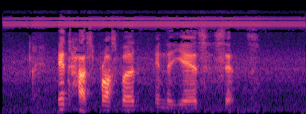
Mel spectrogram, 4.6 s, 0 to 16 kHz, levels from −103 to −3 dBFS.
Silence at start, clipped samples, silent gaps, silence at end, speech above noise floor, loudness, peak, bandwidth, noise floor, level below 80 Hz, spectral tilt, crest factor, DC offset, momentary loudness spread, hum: 0.05 s; under 0.1%; none; 0 s; 20 dB; -27 LUFS; -6 dBFS; 11.5 kHz; -49 dBFS; -88 dBFS; 1.5 dB/octave; 24 dB; under 0.1%; 20 LU; none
